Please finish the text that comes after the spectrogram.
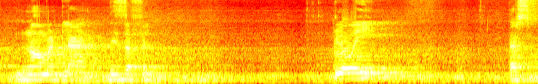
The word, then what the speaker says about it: Chloe: Chloe, that's how you pronounce it. Chloe Zhao for Nomadland.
